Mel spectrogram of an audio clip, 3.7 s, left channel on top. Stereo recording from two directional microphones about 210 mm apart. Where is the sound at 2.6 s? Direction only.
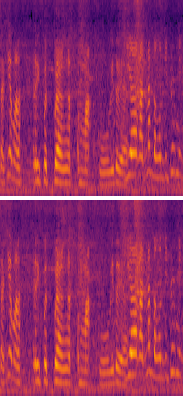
15° right (ahead or behind).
